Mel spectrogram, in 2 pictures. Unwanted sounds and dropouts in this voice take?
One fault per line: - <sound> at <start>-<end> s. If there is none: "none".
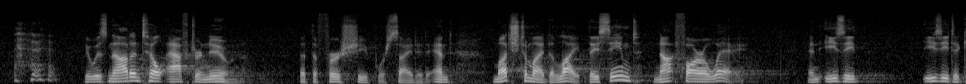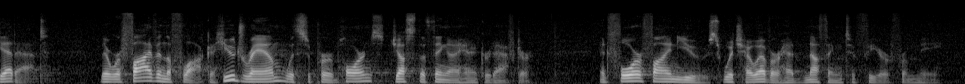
- laugh at 0.1-0.6 s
